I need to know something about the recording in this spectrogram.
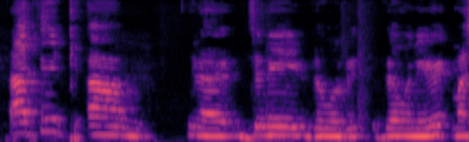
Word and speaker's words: Denis Villeneuve: rare for sci-fi i think um you know denise villanue am i saying it right now yeah uh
